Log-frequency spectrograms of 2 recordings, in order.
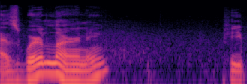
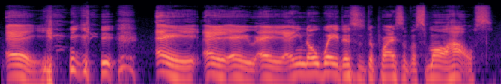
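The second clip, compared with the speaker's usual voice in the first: louder, laughing hey hey hey; loud laughing protest; 6 semitones higher, 7 dB louder than usual. Retold or imitated. Shopper balking at a price like a house, loud laughing protest. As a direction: call out the price, half laughing.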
